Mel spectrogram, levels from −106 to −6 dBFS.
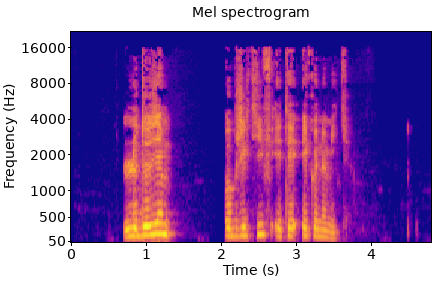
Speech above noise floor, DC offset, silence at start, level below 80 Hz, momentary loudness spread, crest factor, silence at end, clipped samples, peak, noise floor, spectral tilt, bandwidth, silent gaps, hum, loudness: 66 dB; under 0.1%; 0.7 s; -56 dBFS; 16 LU; 18 dB; 1.15 s; under 0.1%; -2 dBFS; -84 dBFS; -5.5 dB/octave; 16.5 kHz; none; none; -18 LUFS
